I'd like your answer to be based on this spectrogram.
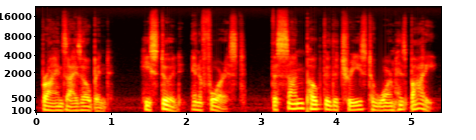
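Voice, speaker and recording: A man reading a novel aloud in an even storytelling manner, his voice husky and breathy. The sound is close and dry, with no room around it. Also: lowish voice, moderate pace, dry recording. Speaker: narrator. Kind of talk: audiobook narration.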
